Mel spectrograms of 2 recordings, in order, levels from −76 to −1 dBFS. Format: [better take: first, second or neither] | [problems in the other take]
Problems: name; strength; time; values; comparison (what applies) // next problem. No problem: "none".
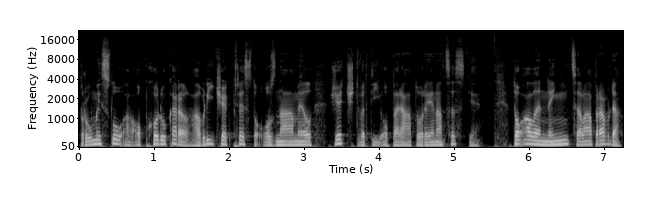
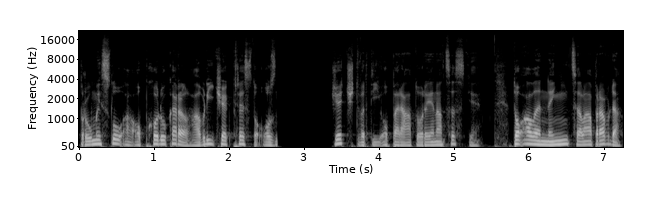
first | audio cutting out; at 2.5 s for 0.5 s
